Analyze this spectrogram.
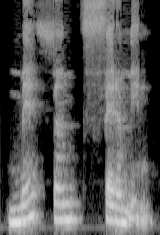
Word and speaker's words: methamphetamine: word cathartic also methamphetamine notice that the ph sounds like f methamphetamine good words okay kids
